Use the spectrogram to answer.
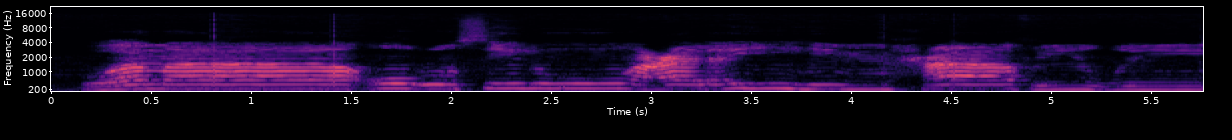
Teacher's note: را کو موٹا پڑھنا ہے, میم کے اوپر مد ہے, چھوٹا مد, اس کو لمبا کریں گے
